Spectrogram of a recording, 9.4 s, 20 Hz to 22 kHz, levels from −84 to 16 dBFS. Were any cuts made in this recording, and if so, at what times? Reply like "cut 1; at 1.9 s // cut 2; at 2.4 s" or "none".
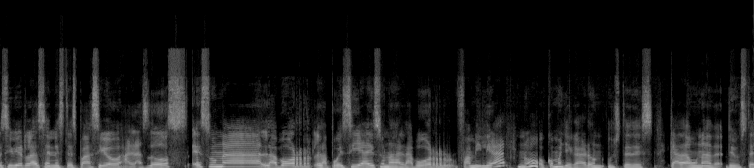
cut 1; at 6.7 s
